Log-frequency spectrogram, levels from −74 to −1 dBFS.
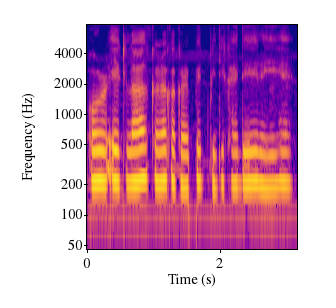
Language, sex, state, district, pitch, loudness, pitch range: Hindi, female, Arunachal Pradesh, Papum Pare, 215 Hz, -15 LUFS, 210-220 Hz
